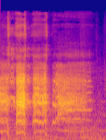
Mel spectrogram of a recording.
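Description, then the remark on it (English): A voice imitates a woman screaming in pain after losing her hand: a few strained, wailing bursts that swell and break over about two seconds, then trail off into a long, ragged cry. “She's still screaming for a while. I'm not going to do that. This is going to kill my throat.”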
